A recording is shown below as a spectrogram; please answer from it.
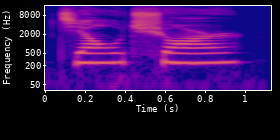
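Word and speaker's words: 焦圈儿: We should read as 焦圈儿. 焦圈儿. Sounds like 圈儿 is just one syllable.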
